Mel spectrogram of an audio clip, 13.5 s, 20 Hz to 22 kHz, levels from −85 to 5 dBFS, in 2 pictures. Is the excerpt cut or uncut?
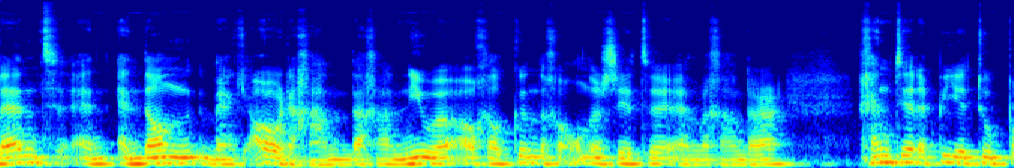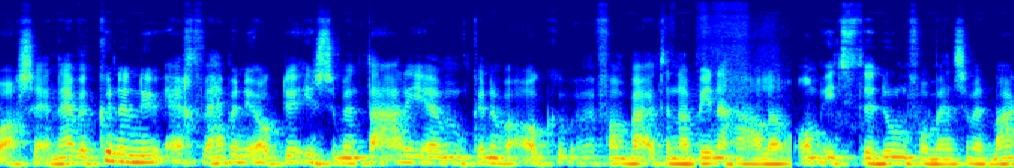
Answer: cut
